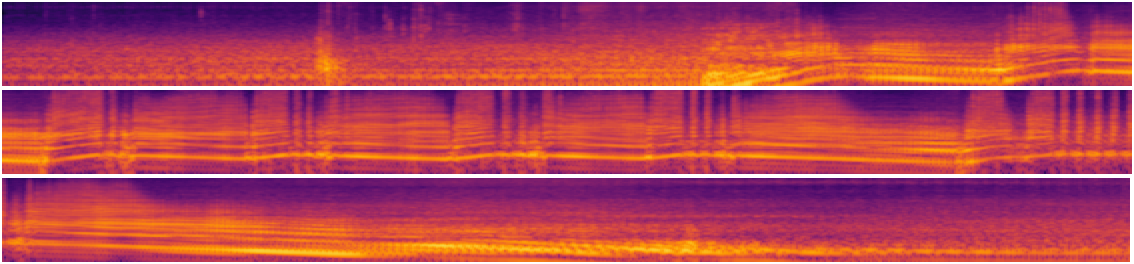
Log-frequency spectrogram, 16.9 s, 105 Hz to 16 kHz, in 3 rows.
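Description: Lexus IS350's 3.5-litre V6, heard from behind at the exhaust, idling and then revved hard. It runs through a quick string of short blips, a little under two a second, then one more rev, and falls slowly back to idle.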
